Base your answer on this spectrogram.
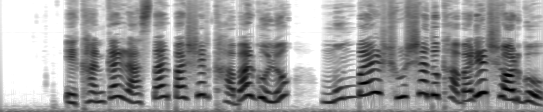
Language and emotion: Bengali, happy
